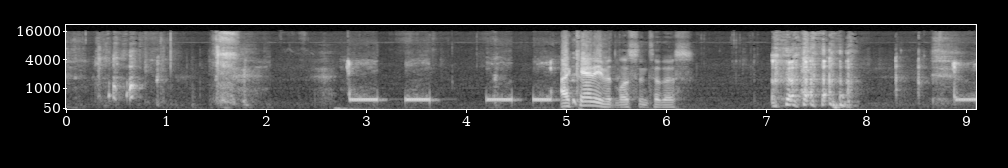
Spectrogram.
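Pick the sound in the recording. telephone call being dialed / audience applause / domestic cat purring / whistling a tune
telephone call being dialed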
